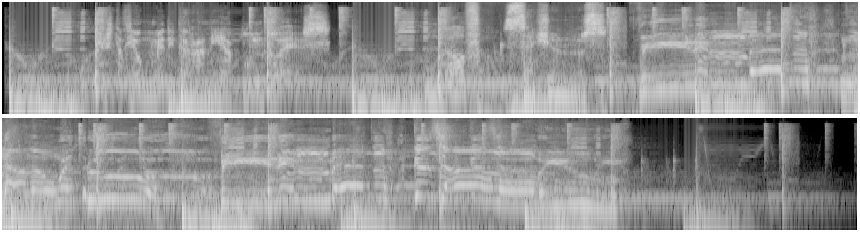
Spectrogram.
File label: jingle love sessions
